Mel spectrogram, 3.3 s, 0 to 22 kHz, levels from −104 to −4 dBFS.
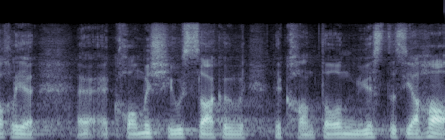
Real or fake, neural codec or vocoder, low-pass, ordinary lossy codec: real; none; 10.8 kHz; none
